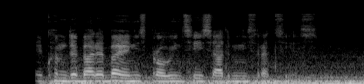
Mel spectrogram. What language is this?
Georgian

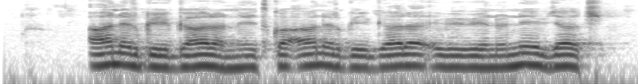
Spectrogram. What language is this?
Kinyarwanda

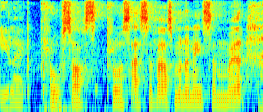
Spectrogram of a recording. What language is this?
Welsh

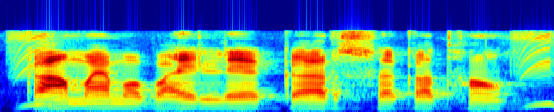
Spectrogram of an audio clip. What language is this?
Chhattisgarhi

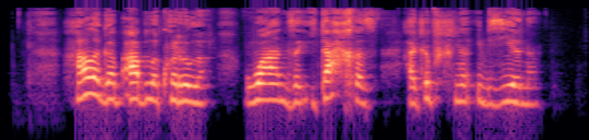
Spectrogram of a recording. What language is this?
Abkhazian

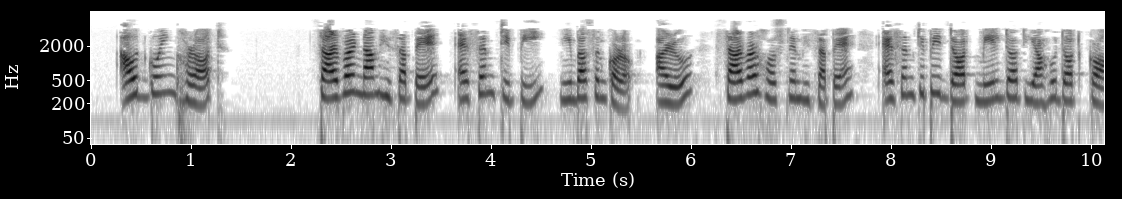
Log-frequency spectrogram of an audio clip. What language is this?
Assamese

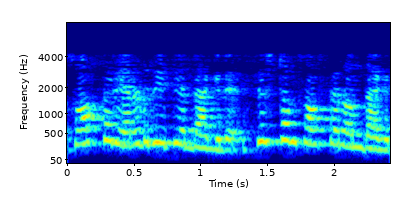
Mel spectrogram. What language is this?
Kannada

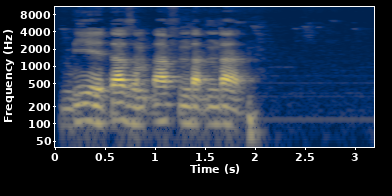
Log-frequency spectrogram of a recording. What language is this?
Mada (Cameroon)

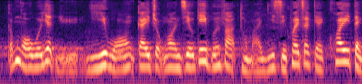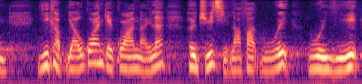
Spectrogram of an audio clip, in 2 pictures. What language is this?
Cantonese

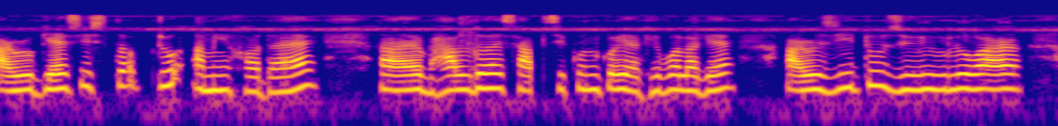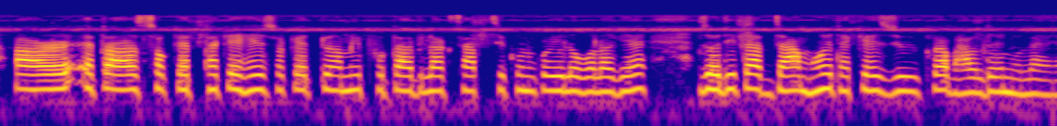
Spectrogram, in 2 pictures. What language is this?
Assamese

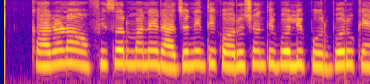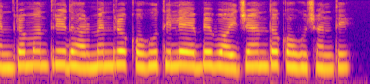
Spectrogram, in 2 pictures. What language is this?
Odia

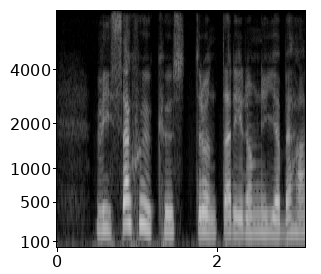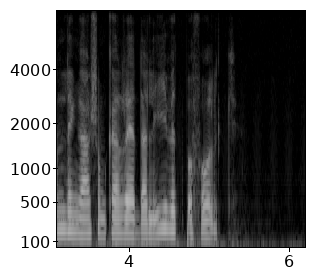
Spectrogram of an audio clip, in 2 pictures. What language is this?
Swedish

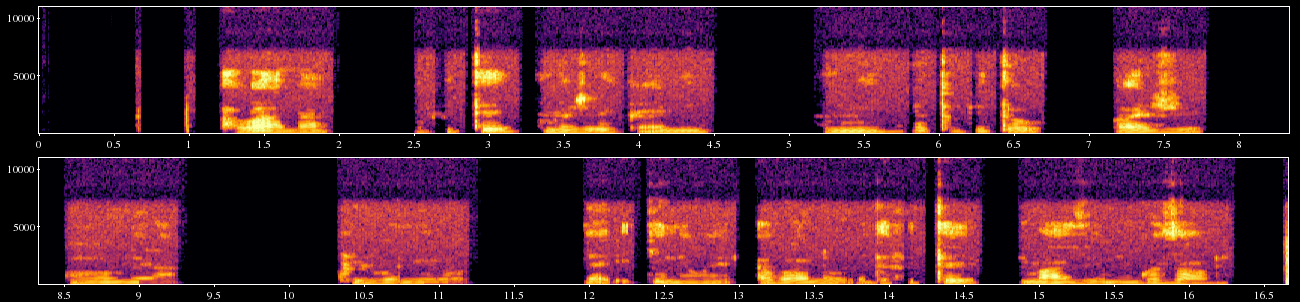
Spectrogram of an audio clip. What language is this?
Kinyarwanda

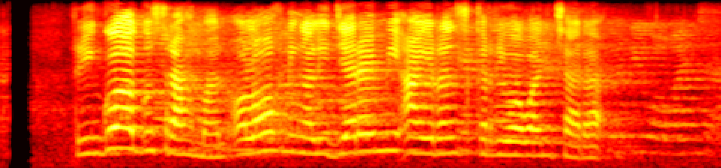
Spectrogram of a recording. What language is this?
Sundanese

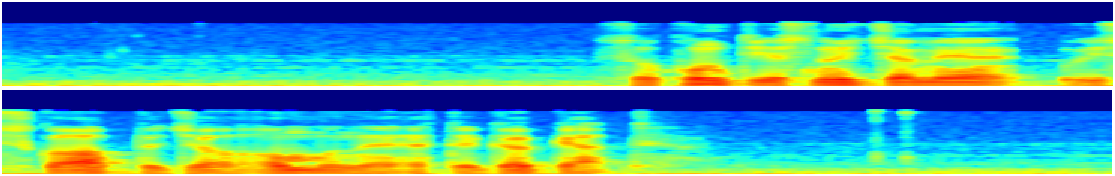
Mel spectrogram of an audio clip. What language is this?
Faroese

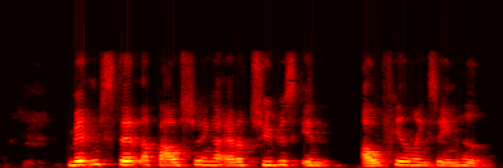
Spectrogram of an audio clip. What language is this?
Danish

